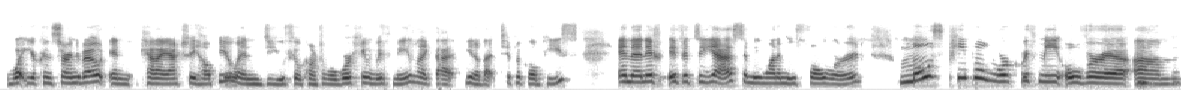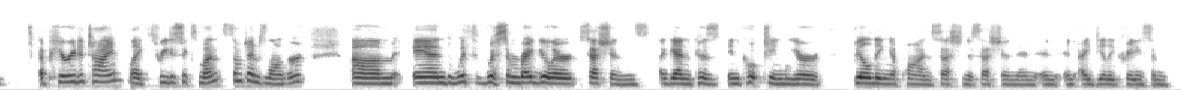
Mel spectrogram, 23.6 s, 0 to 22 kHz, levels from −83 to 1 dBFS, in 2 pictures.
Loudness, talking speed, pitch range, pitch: -26 LUFS, 205 wpm, 195-250 Hz, 215 Hz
